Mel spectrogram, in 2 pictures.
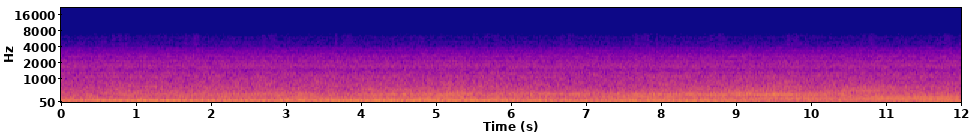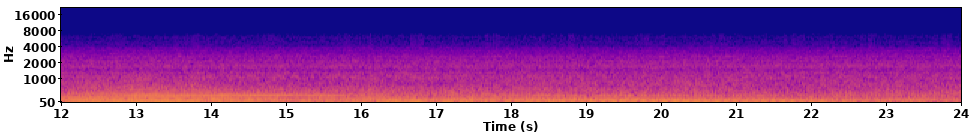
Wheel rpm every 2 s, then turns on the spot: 0, 0, 0, 0, 0, 0, 0, 0, 0, 0, 0, 0.
none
